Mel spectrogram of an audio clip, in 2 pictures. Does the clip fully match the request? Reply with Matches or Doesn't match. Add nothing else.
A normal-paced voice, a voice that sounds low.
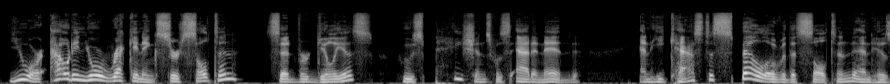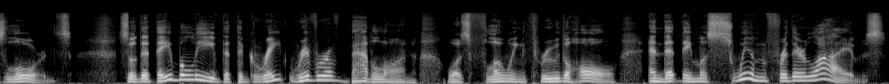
Doesn't match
